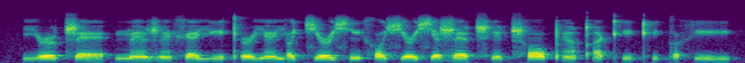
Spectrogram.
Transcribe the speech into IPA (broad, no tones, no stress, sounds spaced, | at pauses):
j ə˞ ʈ͡ʂ ɛ | m ɛ̃ ʐ ɛ̃ x ɛ j i tʼ ə˞ j ɛ̃ j ʌ t͡ɕ ə˞ ɕ ĩ x ɔ ɕ ə˞ ɕ ɛ ʐ ɛ ʈ͡ʂʰ ĩ ʈ͡ʂʰ ɔ pʼ ɛ̃ qʼ ɛ kʰ i kʰ i ɡ ʌ x i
